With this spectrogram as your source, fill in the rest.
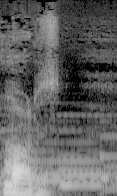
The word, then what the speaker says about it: Mars: هنبتدي نقرأ البلانيتس مع بعض للكواكب: ميركوري، عطارد، فينوس، الزهرة او فينوس، ايرث، الارض، مارز، المريخ، في ناس بننطقها مارس، طبعا ده غلط، بننطقه مارز.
